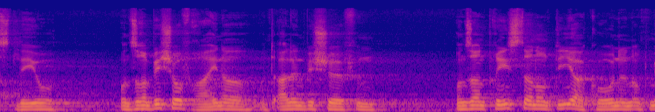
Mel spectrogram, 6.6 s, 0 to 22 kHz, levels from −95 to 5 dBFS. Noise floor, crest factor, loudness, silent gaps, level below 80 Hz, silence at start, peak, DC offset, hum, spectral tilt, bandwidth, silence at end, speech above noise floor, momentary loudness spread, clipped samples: -54 dBFS; 14 dB; -34 LUFS; none; -62 dBFS; 0 s; -20 dBFS; under 0.1%; none; -5.5 dB/octave; 16 kHz; 0 s; 22 dB; 13 LU; under 0.1%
